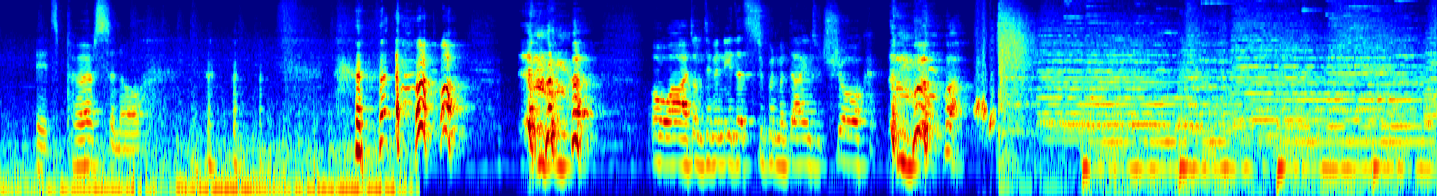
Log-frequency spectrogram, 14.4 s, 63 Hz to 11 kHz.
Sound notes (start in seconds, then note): 1.9 laughs all evil; 4.2 chokes; 9.7 whip sound effect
